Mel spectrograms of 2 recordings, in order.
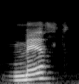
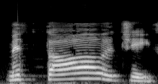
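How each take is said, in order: First: "Mythology" split into myth, ol, o, gy; syllable by syllable. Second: "Mythology" as one word, clear THOL; joined-up pronunciation. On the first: Teacher breaks down a troublesome word, syllable by syllable. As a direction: separate each syllable of "Mythology". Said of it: "people had trouble with last class". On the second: Teacher prompts student to repeat, whole-word pronunciation. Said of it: "Let me hear you". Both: Shown as a demonstration.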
